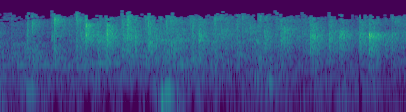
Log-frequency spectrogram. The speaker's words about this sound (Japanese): これで拍手が起きちゃうんですね。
